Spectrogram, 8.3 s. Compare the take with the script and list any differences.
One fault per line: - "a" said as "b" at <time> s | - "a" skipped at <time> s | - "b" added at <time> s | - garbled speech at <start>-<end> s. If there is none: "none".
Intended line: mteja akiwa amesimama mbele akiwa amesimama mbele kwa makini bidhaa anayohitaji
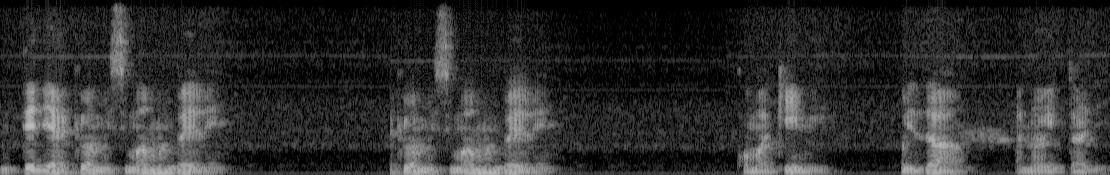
none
